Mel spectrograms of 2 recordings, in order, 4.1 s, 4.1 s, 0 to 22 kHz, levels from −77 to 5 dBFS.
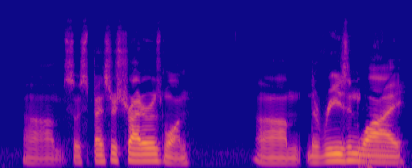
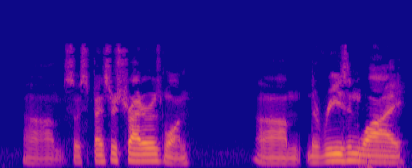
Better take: first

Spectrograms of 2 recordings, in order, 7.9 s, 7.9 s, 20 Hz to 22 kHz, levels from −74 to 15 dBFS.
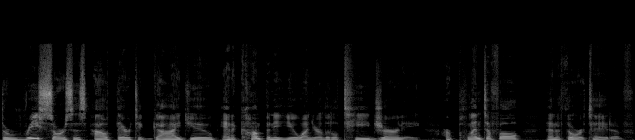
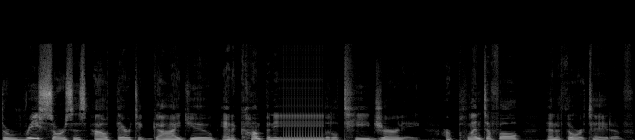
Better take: first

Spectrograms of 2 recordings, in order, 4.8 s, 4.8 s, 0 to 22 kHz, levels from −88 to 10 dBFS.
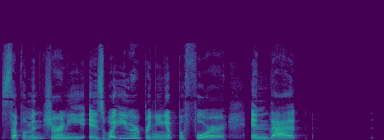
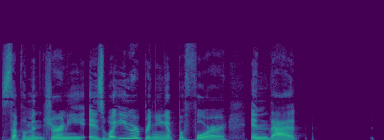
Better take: second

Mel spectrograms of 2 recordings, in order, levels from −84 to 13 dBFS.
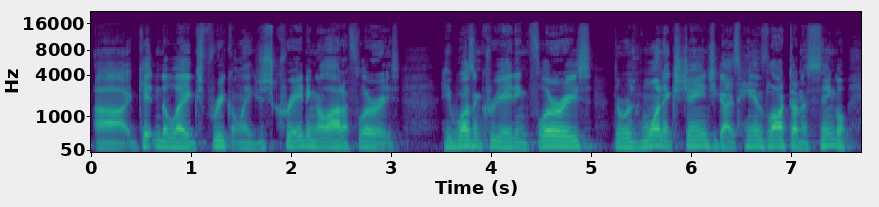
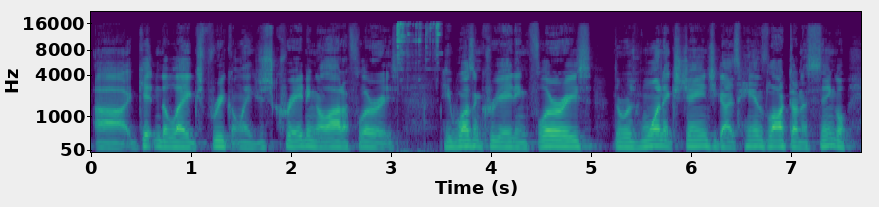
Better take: first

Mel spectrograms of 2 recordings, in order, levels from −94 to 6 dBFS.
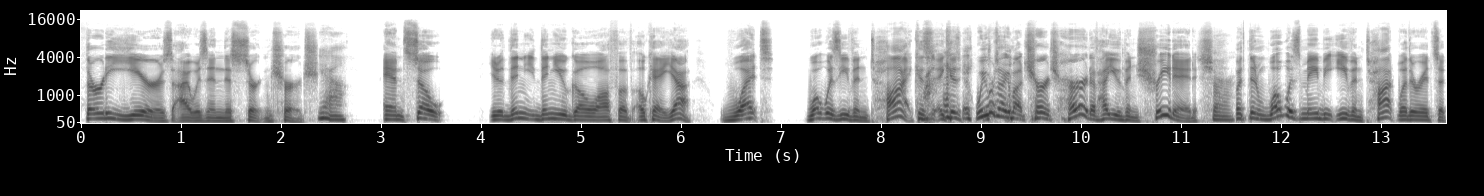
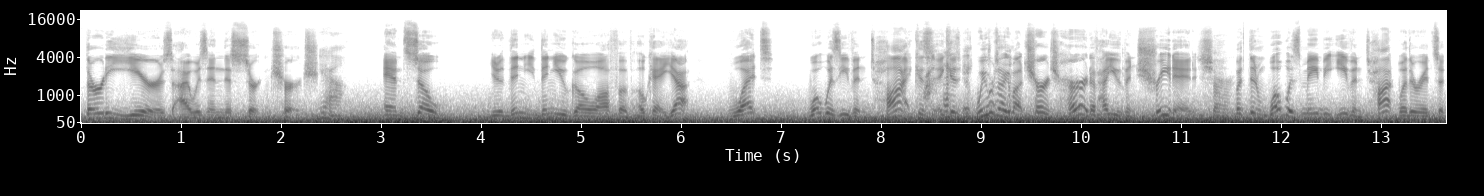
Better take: first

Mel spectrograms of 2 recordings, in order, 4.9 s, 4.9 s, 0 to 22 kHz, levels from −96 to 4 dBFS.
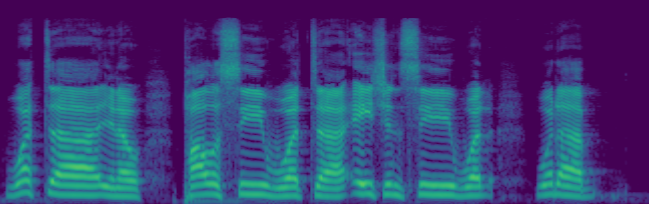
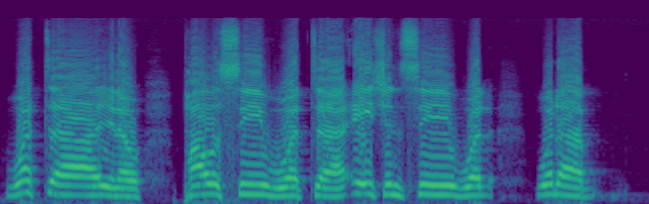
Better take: first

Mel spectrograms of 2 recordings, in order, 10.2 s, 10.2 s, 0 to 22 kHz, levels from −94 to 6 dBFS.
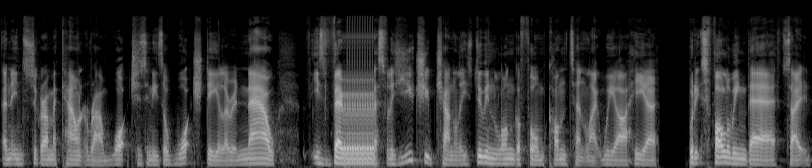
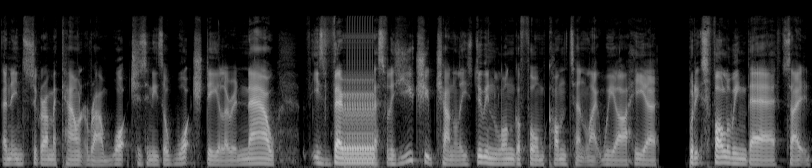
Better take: neither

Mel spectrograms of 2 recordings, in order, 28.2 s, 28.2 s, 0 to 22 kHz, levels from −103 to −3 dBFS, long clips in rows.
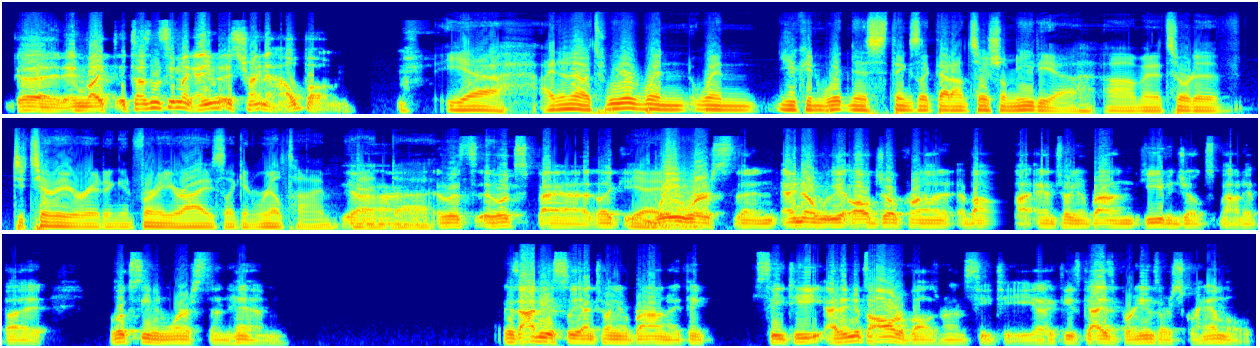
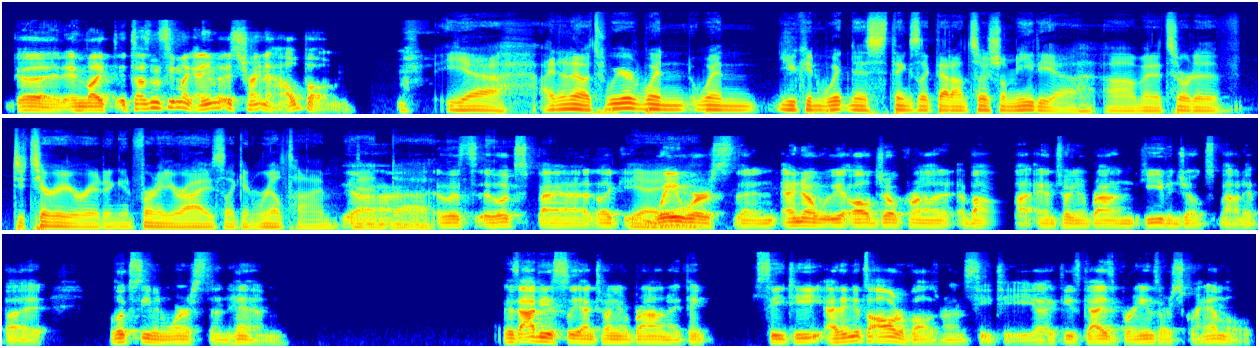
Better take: second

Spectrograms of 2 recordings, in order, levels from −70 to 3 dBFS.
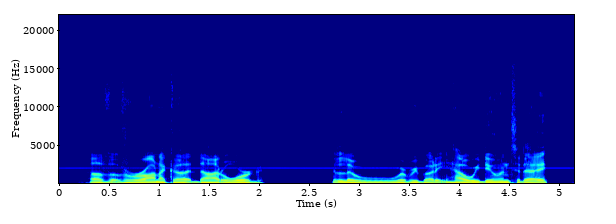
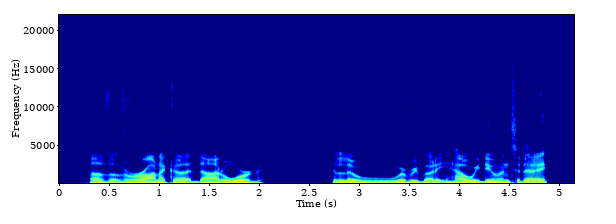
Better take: second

